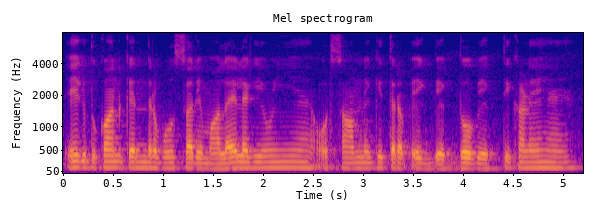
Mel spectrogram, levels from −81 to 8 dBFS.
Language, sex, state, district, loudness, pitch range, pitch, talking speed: Hindi, male, Uttar Pradesh, Shamli, -19 LUFS, 115-125 Hz, 120 Hz, 220 wpm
